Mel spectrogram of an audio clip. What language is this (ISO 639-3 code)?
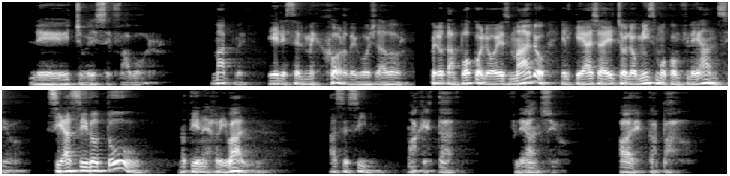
spa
